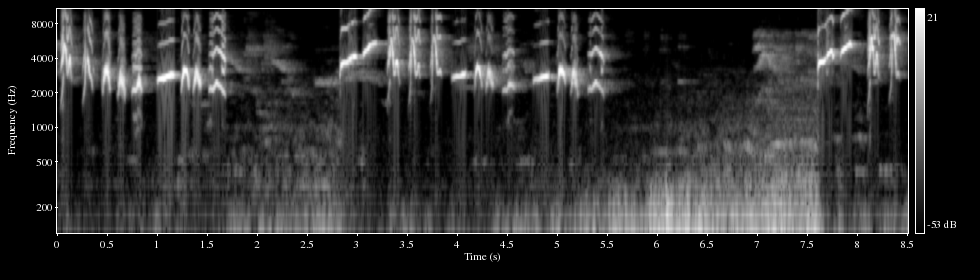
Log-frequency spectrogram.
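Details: Vigorous Oriental magpie-robin song played to coax silent birds into singing: repeated rapid phrases of rising whistles and harsh chattering notes, a pause with low rumbling noise, then more bright upslurs.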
